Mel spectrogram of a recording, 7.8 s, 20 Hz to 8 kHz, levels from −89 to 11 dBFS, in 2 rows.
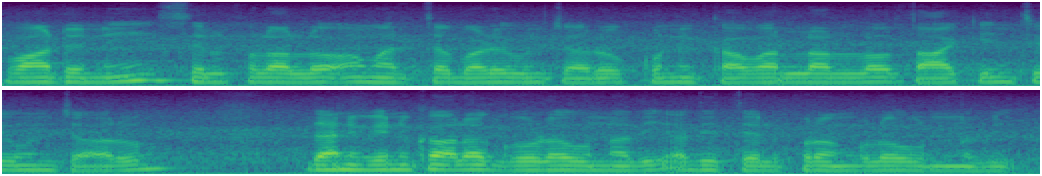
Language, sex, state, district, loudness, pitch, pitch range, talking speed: Telugu, male, Telangana, Mahabubabad, -18 LUFS, 120 Hz, 115-120 Hz, 130 wpm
